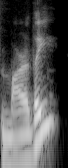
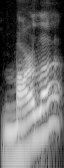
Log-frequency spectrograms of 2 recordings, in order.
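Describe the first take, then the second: First: The name ends with an added 'ee' sound. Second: The name ends with an added 'ah' sound. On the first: "I've heard it pronounced Marley" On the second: "I've heard it pronounced Marla"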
